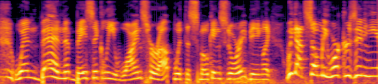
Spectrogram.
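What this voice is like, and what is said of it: Usual voice. Nothing is said of it.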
